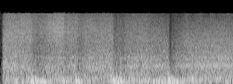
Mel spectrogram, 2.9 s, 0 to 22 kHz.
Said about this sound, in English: Peak wind gusts in Tawasin hit 101 kilometers an hour yesterday morning, 85 kilometers an hour at the airport, and 120 at Saturna Island. The weekend storm whipped up waves, knocked out power to tens of thousands of customers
